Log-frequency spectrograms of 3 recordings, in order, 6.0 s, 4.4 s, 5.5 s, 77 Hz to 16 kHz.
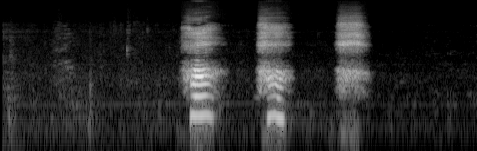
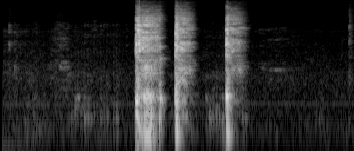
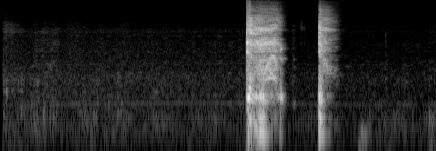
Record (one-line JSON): {"exhalation_length": "6.0 s", "exhalation_amplitude": 32766, "exhalation_signal_mean_std_ratio": 0.25, "three_cough_length": "4.4 s", "three_cough_amplitude": 32768, "three_cough_signal_mean_std_ratio": 0.28, "cough_length": "5.5 s", "cough_amplitude": 32768, "cough_signal_mean_std_ratio": 0.23, "survey_phase": "beta (2021-08-13 to 2022-03-07)", "age": "45-64", "gender": "Female", "wearing_mask": "No", "symptom_cough_any": true, "symptom_runny_or_blocked_nose": true, "symptom_shortness_of_breath": true, "symptom_sore_throat": true, "symptom_abdominal_pain": true, "symptom_diarrhoea": true, "symptom_fatigue": true, "symptom_headache": true, "symptom_onset": "2 days", "smoker_status": "Never smoked", "respiratory_condition_asthma": false, "respiratory_condition_other": false, "recruitment_source": "Test and Trace", "submission_delay": "1 day", "covid_test_result": "Positive", "covid_test_method": "RT-qPCR", "covid_ct_value": 16.4, "covid_ct_gene": "N gene"}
